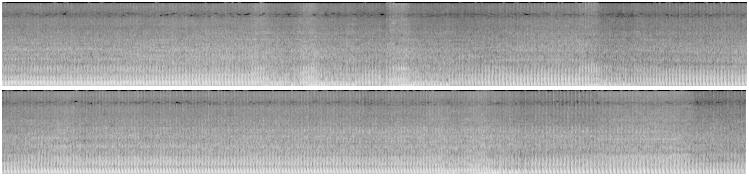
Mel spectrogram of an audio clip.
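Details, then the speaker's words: Tao Tao Racer running again after battery and valve adjustment, rich/lean mixture adjustment still due; small single settles into a fairly steady low idle with a few uneven catches, normal idle. "but yeah see the the Bike Works just the battery valve adjustment"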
